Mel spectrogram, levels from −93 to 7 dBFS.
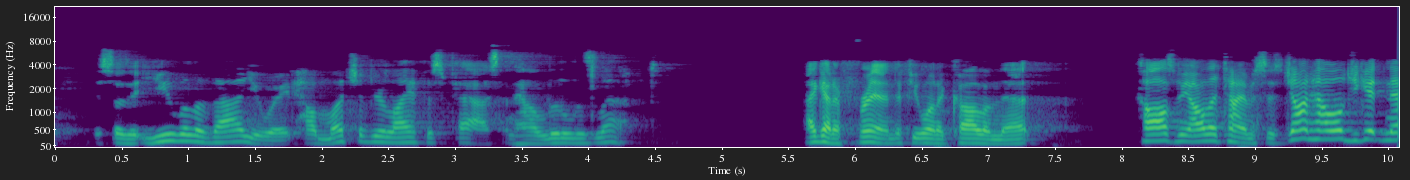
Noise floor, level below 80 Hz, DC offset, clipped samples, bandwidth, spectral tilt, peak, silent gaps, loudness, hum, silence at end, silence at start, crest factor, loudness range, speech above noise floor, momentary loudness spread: under -90 dBFS; -74 dBFS; under 0.1%; under 0.1%; 6.4 kHz; -1.5 dB/octave; -4 dBFS; 4.87-5.61 s, 7.90-8.10 s; -24 LUFS; none; 0 s; 0.3 s; 22 dB; 7 LU; over 65 dB; 11 LU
